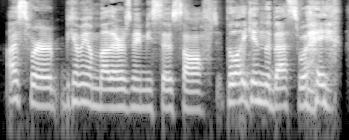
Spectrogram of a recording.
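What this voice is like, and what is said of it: Teary, emotional voice. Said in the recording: “I'm getting teary.”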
